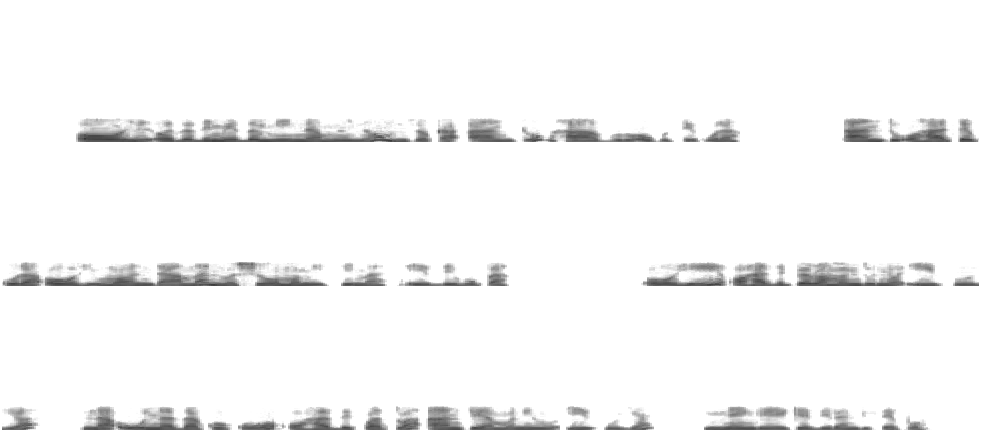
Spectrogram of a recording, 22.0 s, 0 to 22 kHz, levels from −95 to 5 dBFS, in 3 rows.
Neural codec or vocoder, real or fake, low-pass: codec, 16 kHz, 4.8 kbps, FACodec; fake; 3.6 kHz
